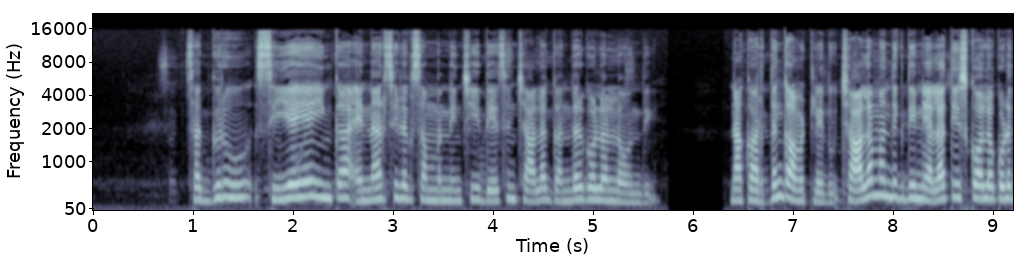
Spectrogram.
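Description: A young woman speaks into a microphone with animation.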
